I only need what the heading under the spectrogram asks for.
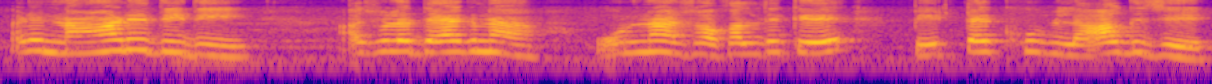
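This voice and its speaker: A woman voicing a caring, fussing village wife in a doll story, in an expressive, concerned manner. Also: high voice, unhurried. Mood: worried. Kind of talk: amateur doll-story acting with narration.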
